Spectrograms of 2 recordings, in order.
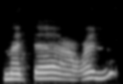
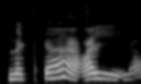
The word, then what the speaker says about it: متاعا: But we are not going to pronounce it like a an. Why? When tanween or noon sakin is followed by lam or ra, that noon sakin and tanween will not be pronounced, as we are going to completely merge it with the lam and ra. How to pronounce it? Mata'al.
